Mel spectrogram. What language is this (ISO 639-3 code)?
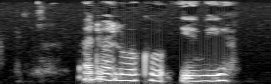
luo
